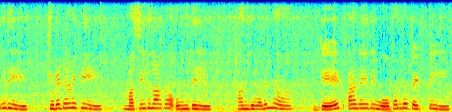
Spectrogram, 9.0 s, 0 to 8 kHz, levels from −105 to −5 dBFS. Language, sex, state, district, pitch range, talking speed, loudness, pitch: Telugu, female, Andhra Pradesh, Annamaya, 235-295 Hz, 75 wpm, -18 LUFS, 260 Hz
